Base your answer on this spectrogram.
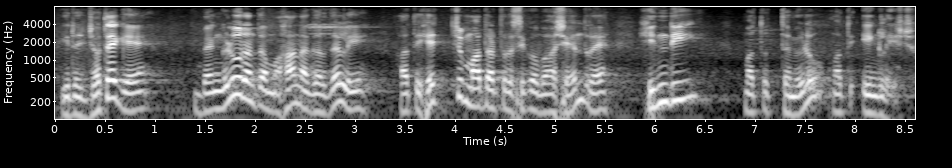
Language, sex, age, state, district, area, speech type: Kannada, male, 45-60, Karnataka, Kolar, rural, spontaneous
